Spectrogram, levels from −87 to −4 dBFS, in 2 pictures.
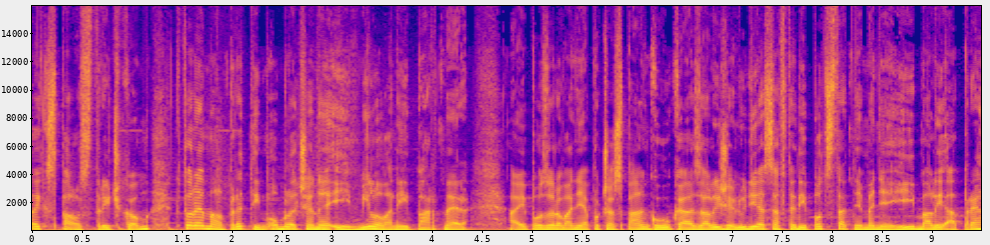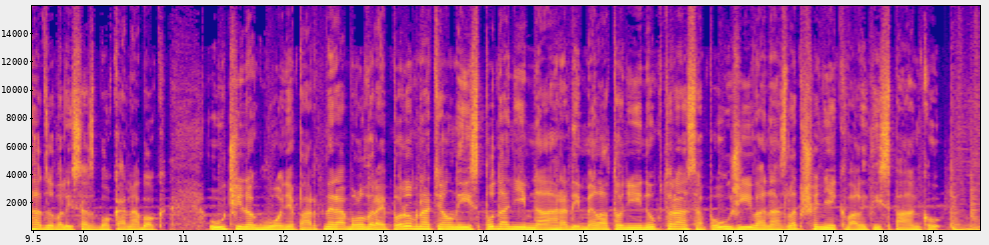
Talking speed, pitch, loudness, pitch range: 145 wpm, 135 Hz, -11 LUFS, 120-150 Hz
